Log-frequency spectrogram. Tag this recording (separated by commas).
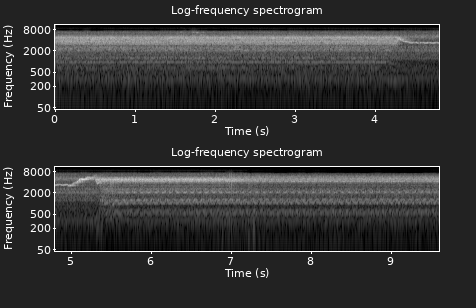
inside a small room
